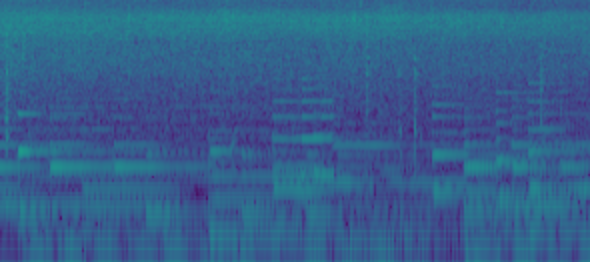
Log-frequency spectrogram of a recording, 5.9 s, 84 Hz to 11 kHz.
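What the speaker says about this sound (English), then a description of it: "Now lower the flame and let them roast for 2 minutes on low flame." Paneer tikka pieces roasting over a low flame on a tava, with a steady, close frying sizzle and crackle that runs the whole time, under layered tonal background music.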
